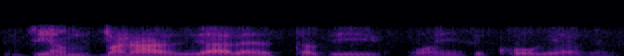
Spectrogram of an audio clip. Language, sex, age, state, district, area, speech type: Hindi, male, 18-30, Uttar Pradesh, Chandauli, rural, conversation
